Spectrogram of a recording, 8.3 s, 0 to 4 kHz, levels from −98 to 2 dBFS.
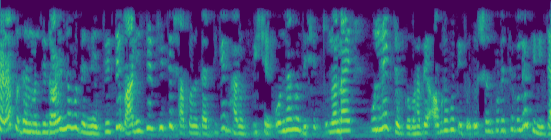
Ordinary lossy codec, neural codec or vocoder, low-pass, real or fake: none; vocoder, 44.1 kHz, 80 mel bands, Vocos; 3.6 kHz; fake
